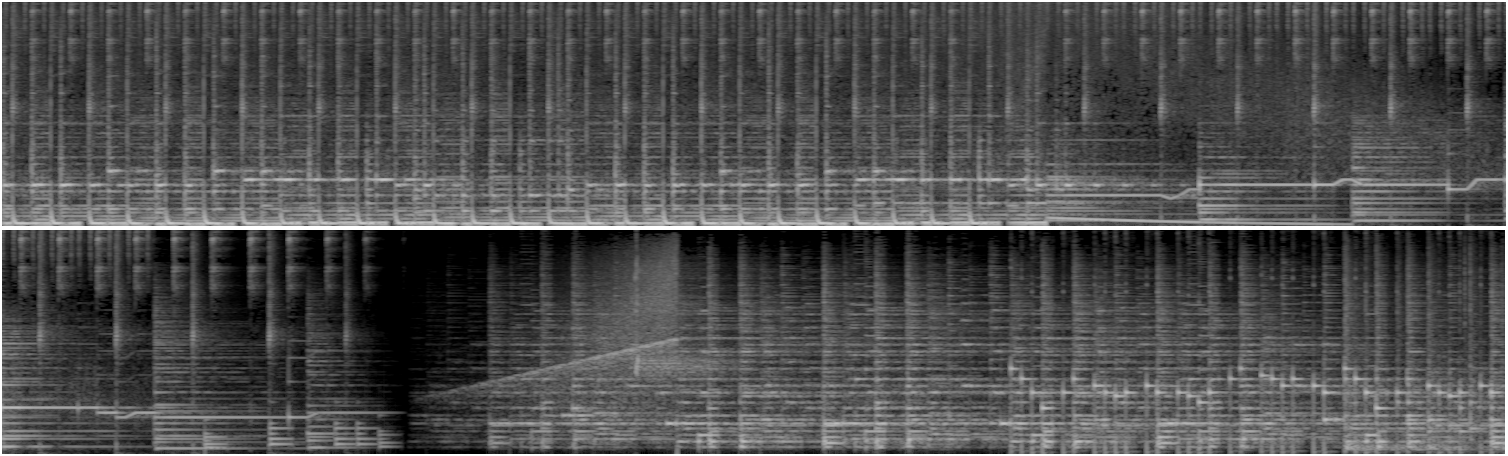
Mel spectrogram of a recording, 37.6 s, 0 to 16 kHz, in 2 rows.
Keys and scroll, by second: 2.3 space, 7.8 space, 20.6 ctrl+j.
